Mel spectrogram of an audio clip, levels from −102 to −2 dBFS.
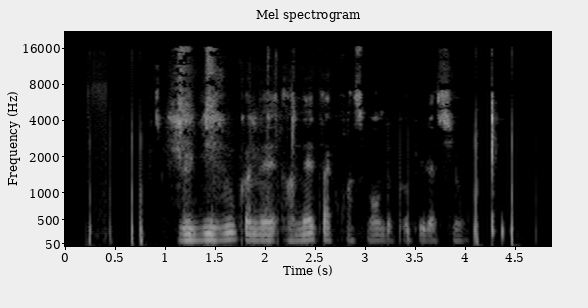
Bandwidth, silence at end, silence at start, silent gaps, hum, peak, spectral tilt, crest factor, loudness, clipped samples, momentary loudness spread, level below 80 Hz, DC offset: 16.5 kHz; 0.5 s; 0.75 s; 3.30-3.34 s, 4.04-4.08 s, 4.17-4.21 s; none; -14 dBFS; -3 dB/octave; 34 dB; -45 LUFS; under 0.1%; 19 LU; -80 dBFS; under 0.1%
